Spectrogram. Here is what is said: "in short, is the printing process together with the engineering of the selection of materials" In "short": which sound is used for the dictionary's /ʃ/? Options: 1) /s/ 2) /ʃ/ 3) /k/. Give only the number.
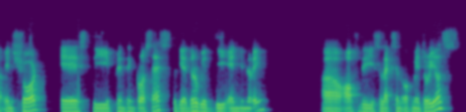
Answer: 2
